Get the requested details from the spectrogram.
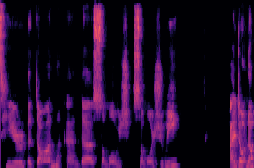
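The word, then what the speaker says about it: Somogyi: Somogi. Somogi.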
